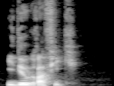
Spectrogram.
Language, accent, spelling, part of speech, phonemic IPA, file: French, France, idéographique, adjective, /i.de.ɔ.ɡʁa.fik/, LL-Q150 (fra)-idéographique.wav
- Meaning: ideographic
